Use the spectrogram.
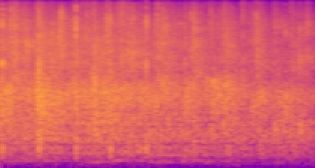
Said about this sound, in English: Thanks also to the interpreters who've done an incredible job throughout the preceding day and today and tonight. So a big applause for them. Un applauso.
